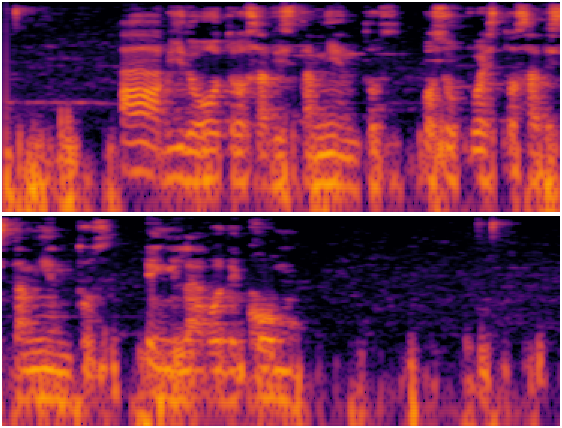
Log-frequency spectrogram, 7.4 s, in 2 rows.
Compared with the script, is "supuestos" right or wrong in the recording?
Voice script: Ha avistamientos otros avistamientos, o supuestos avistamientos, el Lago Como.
right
